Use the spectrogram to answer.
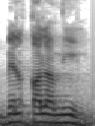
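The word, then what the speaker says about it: بالقلم: Bil-qalami. He taught allazi bil-qalami with the pen. You stop, you pronounce bil-qalam. Okay, because always last letters harkat changes into sukoon, except if there are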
